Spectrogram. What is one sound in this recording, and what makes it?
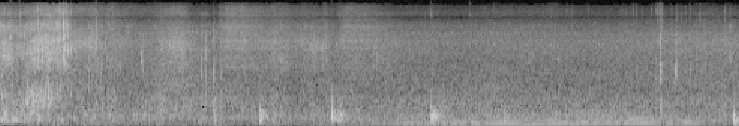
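Water splashes as a wet rope is hauled out of it.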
